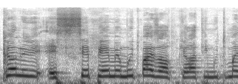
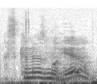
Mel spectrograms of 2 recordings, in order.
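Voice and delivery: softly asking, almost under breath; barely-there worried question; quietly; 3 semitones lower, 10 dB quieter than usual. Real, not acted. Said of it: "ele falou baixinho".

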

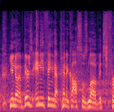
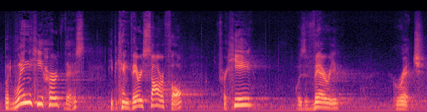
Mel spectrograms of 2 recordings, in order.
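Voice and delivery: slow, measured Bible reading, the last word sinking low; scripture reading; 7 semitones lower, slower than usual. Acted. Pastor reads the verse to the congregation, slow and measured. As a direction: read the verse slowly and deliberately.

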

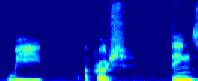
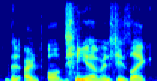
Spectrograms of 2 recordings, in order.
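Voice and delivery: ordinary delivery

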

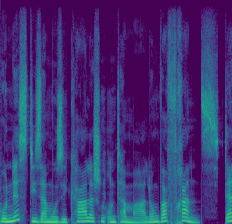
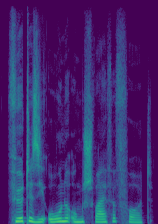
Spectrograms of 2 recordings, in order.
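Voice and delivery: plain reading voice

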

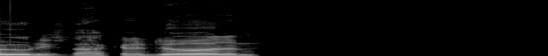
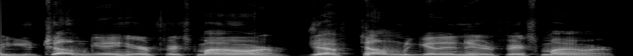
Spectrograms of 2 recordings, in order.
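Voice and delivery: yelling demand; 9 semitones higher, 6 dB louder than usual. Retold or imitated.

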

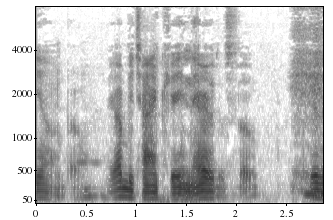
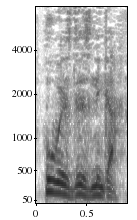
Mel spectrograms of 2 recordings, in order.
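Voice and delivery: badly faked Russian accent, mistaken for African; botched Russian accent; 4 semitones higher than usual. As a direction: attempt a Russian voice and land somewhere African, laughing. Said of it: "Is that African, uh, accent?".

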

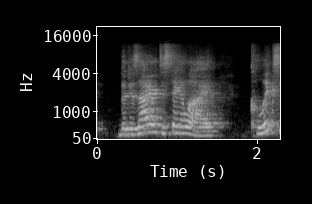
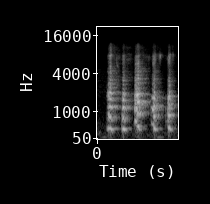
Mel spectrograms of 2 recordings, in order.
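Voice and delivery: high bursting laugh; 13 semitones higher than usual. Real, not acted. Laughing after story.

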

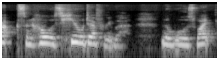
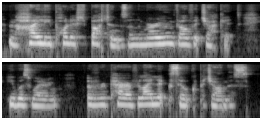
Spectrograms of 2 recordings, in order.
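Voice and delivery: plain reading voice

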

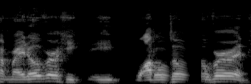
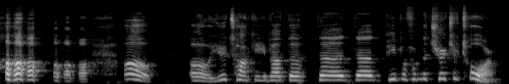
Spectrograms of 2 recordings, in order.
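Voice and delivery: a hint of an amused barkeep, higher; lightly voiced chuckling bartender; 7 semitones higher than usual. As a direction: chuckle it out as the friendly barman.

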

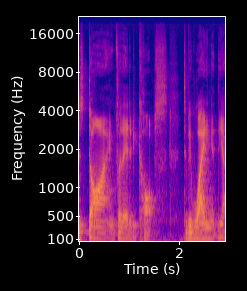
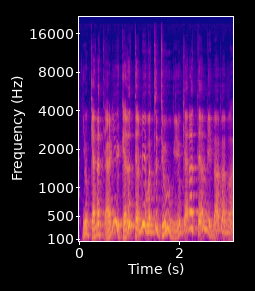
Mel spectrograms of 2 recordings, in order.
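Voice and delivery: high-pitched imitation of a driver's angry rant; mock a man losing it, voice pitched way up; hammed-up high, indignant tirade; losing his shit; 9 semitones higher than usual. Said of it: "he loses his shit at me".

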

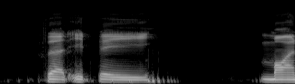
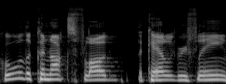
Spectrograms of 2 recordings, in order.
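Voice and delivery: put-on Canadian accent; 9 semitones higher than usual. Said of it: "it sounds weird in a genuine Canadian accent".

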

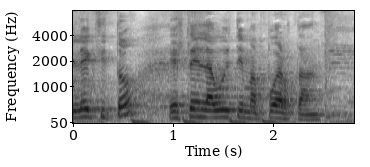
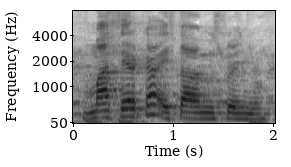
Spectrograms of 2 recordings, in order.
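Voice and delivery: booming motivational speech; 5 semitones higher, 7 dB louder than usual. Acted.

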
